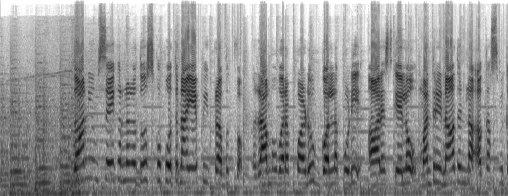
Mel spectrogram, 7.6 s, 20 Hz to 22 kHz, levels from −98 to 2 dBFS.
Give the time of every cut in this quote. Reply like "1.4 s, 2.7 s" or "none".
none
